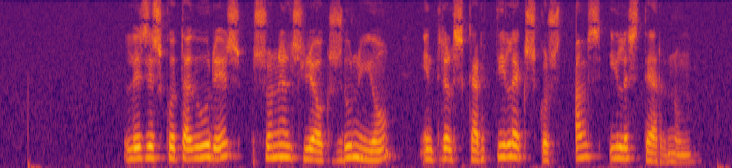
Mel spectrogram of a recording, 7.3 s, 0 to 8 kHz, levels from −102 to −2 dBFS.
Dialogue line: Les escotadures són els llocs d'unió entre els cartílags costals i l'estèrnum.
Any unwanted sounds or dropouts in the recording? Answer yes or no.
yes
